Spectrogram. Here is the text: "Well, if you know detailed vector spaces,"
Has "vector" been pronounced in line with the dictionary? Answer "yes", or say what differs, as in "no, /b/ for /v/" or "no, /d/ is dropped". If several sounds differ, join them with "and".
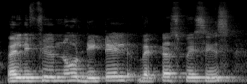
yes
